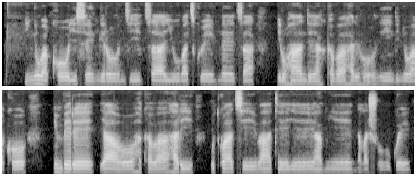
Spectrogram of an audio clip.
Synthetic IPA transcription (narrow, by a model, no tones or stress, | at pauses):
iɲuβakʰo̞jise̞ːŋɡe̞ɾo̞nziz̥ajuːβat͡skwe̞ne̞ːz̥a | iɾuɦaːnde̞hakʰaβaɦaɾiɦo̞̰nijiːndiɲuβakʰo̞ | imbe̞ɾe̞jaːho̞ɦakʰaβaɦaɾi | utwaːt͡siβahatʰeje̞hamŋe̞na̰maʃuːɡwe̞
